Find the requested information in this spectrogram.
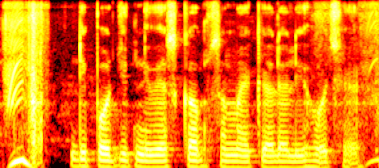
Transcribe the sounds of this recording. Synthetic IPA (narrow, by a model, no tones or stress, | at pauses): ɖipoɾd͡ʒiʈniʋeskəmsəməjkeleliɦot͡ʃʰe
